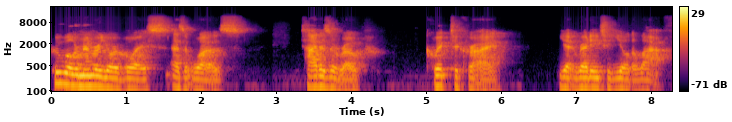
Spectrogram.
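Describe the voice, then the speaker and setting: A young adult man reading his own poems in a measured, soft-spoken way, with short talk between them. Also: fairly low pitch, fairly even intonation, gravelly. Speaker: poet reading his work. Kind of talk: poetry reading. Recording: roomy echo.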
